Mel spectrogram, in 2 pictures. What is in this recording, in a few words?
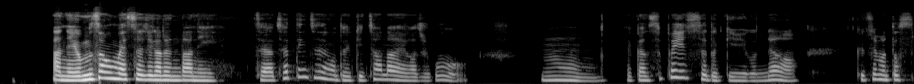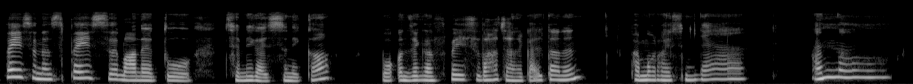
voice message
